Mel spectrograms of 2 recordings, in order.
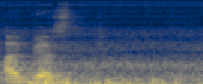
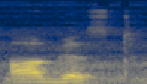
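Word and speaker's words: August: कई बार इसे लोग प्रोनाउंस करते हैं अगस्त। अगस्त ना प्रोनाउंस करके आपको प्रोनाउंस करना है ऑगस्ट, ऑगस्ट। So this is the right pronunciation, ऑगस्ट।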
